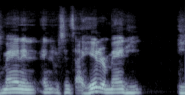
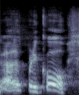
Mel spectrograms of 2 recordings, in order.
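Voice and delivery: higher, slightly louder, impressed "oh"; mildly amazed aside; 8 semitones higher, 5 dB louder than usual. Retold or imitated. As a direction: react like you just saw a movie trick. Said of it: "I'm like".

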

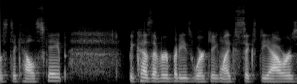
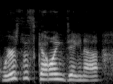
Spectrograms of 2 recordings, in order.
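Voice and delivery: mock puzzled listener; 7 semitones higher than usual. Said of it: "you're like".

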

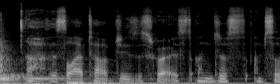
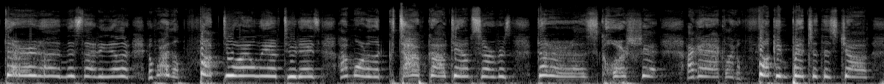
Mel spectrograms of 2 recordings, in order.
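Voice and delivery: very high reenacted rant; angry, near tears. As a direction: squeal out a retold furious protest, trailing into filler syllables. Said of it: "literally so angry, I'm almost in fucking tears".

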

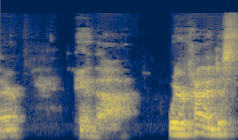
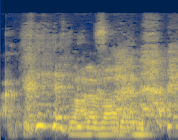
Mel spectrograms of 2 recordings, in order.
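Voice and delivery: laughing; 2 semitones higher, 5 dB louder, much slower than usual. Real, not acted. Drawn-out repeat, laughing.

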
